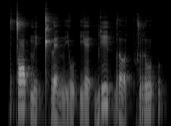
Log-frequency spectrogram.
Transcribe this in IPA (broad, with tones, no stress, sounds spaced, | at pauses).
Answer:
t ɔː˥˩ p̚ m i˨˩ t̚ kʰ l e˨˩ n j u˨˩ ʔ j e˨˩ ʔ b iː˥˩ p̚ r ɤː˨˩ t̚ k r u˦˥ ʔ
